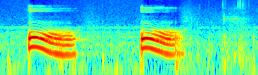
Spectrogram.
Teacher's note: As you can see, o, like its visual representation of the character itself, it is a very smaller O that I'm making with my mouth, and it's shorter. So we say O, O.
